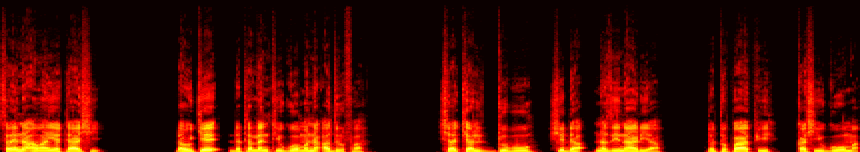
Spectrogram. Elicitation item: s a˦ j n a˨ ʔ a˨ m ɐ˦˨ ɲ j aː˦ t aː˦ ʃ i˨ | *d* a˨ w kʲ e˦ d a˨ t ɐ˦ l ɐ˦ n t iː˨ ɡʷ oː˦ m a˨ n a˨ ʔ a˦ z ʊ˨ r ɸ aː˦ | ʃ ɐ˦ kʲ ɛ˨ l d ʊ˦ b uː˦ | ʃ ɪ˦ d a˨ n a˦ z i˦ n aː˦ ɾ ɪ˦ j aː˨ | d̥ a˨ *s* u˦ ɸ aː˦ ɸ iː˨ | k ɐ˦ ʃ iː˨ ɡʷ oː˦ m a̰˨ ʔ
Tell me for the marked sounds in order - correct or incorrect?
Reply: incorrect: ɗ, incorrect: t

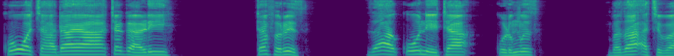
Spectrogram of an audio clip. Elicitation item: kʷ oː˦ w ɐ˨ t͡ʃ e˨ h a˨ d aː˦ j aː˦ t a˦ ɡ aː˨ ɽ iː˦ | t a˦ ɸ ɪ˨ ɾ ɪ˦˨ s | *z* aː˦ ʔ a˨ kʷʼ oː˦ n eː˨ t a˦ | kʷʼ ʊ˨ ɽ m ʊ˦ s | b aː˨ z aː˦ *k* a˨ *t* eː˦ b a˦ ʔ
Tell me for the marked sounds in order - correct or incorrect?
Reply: correct, incorrect: ʔ, incorrect: t͡ʃ

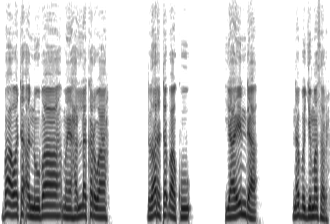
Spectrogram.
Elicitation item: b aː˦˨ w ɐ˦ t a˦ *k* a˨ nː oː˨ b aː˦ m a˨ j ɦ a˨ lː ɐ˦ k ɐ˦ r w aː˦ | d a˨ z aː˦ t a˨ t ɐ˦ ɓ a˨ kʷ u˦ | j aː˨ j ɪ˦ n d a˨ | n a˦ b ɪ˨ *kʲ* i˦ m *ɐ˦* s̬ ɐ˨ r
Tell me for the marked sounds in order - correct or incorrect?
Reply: incorrect: ʔ, incorrect: ɡʲ, correct

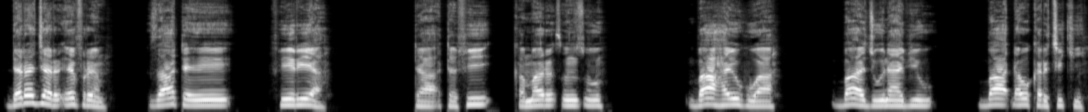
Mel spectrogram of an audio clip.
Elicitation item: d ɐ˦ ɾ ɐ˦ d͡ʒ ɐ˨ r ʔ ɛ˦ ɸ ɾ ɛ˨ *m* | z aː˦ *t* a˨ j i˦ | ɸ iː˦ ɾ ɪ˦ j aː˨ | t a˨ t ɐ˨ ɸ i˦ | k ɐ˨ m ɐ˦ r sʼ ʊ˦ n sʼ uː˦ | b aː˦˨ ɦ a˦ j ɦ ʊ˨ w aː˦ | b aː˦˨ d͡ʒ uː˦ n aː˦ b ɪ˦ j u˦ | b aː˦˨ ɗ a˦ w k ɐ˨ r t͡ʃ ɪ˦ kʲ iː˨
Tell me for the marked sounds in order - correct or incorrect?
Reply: correct, correct

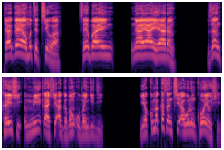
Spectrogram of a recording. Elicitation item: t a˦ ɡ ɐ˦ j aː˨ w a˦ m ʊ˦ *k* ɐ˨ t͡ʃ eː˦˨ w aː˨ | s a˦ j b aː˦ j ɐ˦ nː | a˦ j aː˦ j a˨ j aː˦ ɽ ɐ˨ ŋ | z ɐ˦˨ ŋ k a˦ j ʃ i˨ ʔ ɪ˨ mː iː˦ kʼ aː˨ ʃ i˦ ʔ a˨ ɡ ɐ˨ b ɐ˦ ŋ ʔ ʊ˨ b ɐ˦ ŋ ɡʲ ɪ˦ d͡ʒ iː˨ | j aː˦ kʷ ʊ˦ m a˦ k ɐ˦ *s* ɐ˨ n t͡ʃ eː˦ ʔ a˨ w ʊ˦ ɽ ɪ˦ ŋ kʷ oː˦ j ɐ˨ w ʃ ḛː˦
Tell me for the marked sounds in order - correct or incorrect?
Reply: incorrect: t, correct

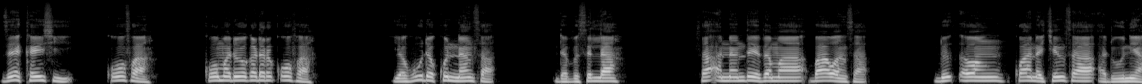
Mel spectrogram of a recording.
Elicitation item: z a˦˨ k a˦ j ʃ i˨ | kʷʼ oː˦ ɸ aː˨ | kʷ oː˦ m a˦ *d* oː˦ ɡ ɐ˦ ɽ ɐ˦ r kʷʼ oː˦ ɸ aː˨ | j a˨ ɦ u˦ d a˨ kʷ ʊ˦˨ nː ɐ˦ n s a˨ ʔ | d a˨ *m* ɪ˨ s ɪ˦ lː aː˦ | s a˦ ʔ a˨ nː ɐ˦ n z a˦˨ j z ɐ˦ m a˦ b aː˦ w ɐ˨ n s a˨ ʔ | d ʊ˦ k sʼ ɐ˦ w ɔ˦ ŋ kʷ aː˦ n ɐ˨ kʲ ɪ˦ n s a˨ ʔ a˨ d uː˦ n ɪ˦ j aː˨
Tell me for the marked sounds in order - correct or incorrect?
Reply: correct, incorrect: b

